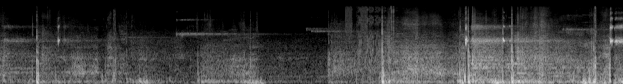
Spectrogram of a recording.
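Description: A basketball being dribbled on a hardwood gym court, with irregular bounces and a brief lull a little before the middle.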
